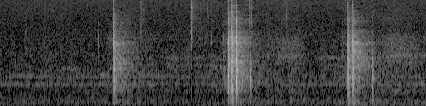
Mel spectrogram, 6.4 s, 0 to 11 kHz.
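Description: Short plastic clicks and knocks from a SKIL 40V string trimmer's cutting head as it is turned by hand to wind trimmer line in. There is a single click just under two seconds in, a louder cluster of clicks around the middle, and another pair a little past five seconds, with quiet in between.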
